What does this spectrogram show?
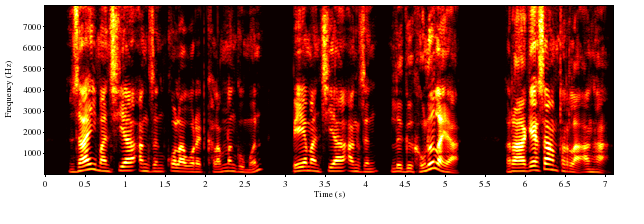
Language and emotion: Bodo, angry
